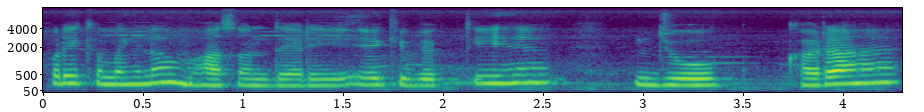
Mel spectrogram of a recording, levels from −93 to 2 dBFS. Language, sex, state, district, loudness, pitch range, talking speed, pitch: Hindi, male, Bihar, West Champaran, -19 LUFS, 180-235 Hz, 180 wpm, 195 Hz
